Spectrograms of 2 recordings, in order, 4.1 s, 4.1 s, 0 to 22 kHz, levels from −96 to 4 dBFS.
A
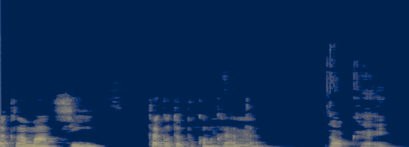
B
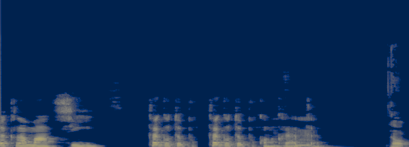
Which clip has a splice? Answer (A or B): B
